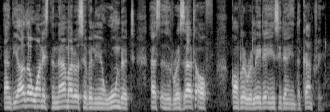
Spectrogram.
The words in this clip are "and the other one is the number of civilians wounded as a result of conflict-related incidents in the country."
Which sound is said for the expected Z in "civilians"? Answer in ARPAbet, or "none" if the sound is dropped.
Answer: none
